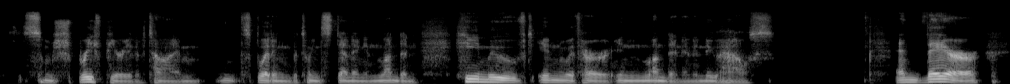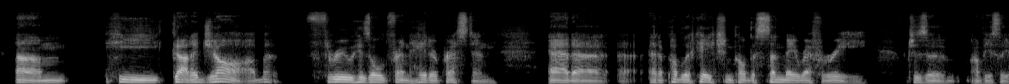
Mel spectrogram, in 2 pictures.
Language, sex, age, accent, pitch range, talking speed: English, male, 40-59, American, 85-110 Hz, 145 wpm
